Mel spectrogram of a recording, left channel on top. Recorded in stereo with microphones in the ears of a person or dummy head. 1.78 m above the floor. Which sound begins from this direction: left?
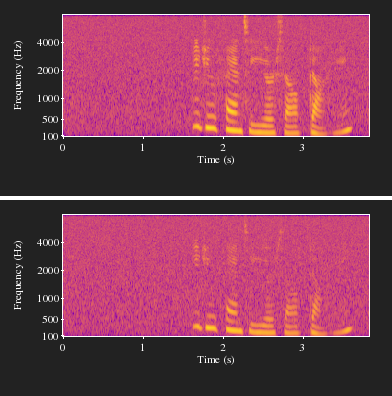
A woman speaking, at 1.6 s.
